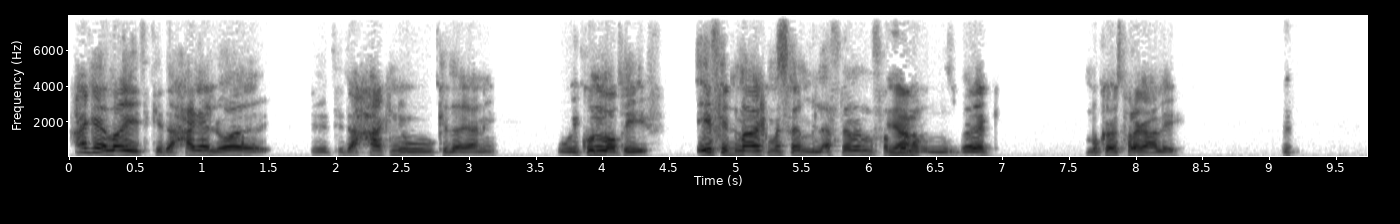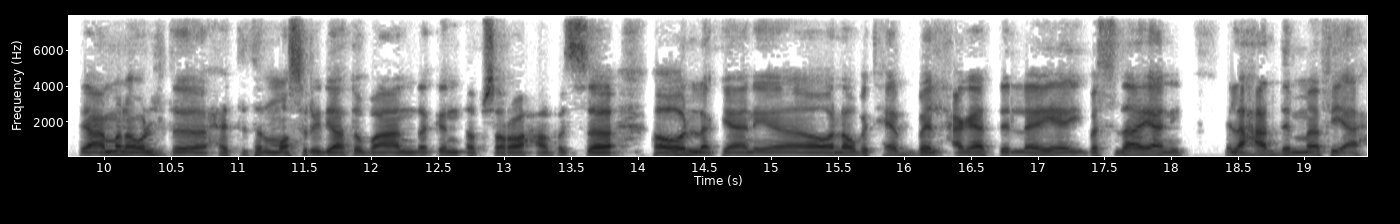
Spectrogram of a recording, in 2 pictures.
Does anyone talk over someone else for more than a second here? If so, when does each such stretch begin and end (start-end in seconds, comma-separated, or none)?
none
